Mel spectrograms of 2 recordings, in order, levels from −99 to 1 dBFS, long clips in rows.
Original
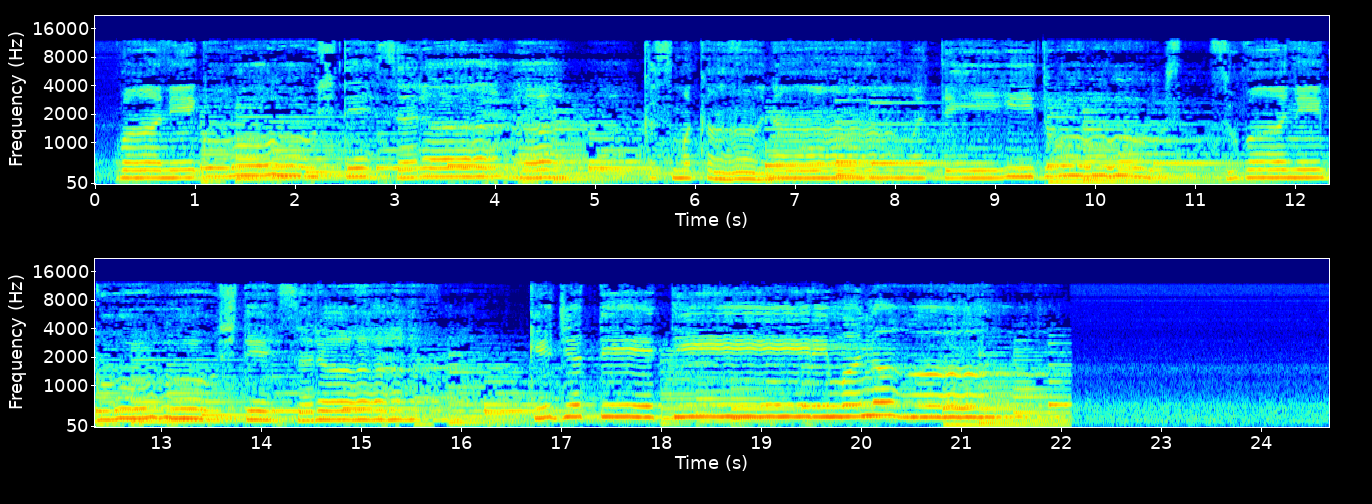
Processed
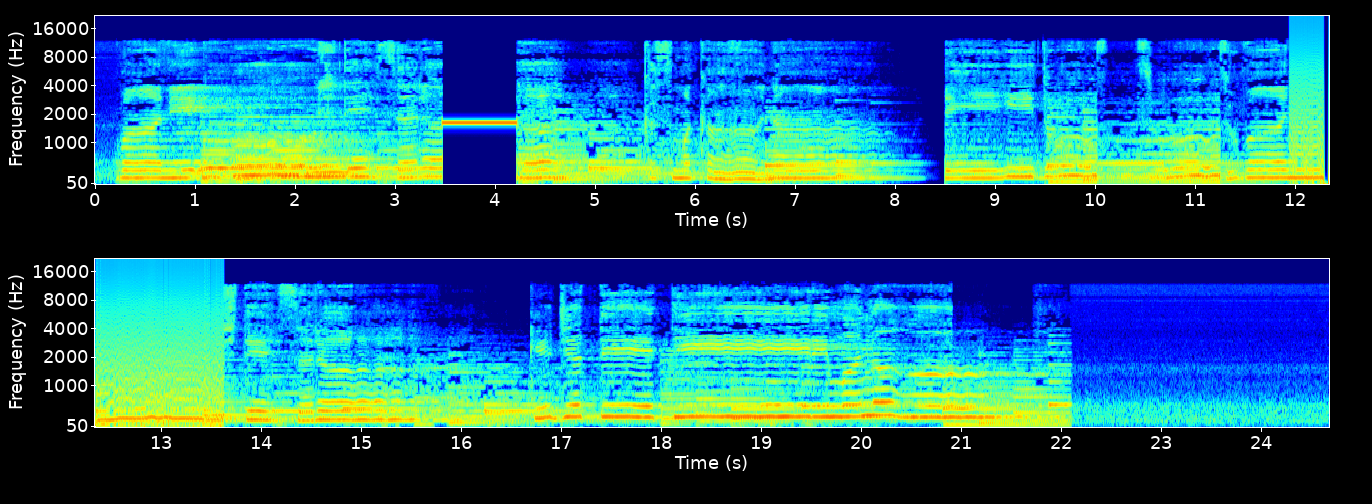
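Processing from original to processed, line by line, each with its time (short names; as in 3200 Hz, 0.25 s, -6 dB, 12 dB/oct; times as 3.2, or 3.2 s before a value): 0.68–2.32 reverb throw, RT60 2.7 s, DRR 0.5 dB
3.47–4.22 bleep 1640 Hz -21.5 dBFS
6.71–8.5 studio fade out
10.02–11.25 reverse
11.94–13.63 Schmitt trigger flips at -29.5 dBFS
14.91–16.99 LPF 1900 Hz 6 dB/oct
18.93–19.33 low shelf 190 Hz +7 dB
20.91–21.72 air absorption 500 m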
